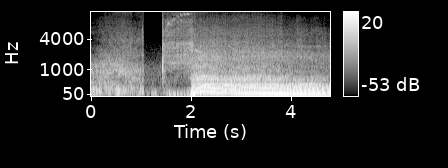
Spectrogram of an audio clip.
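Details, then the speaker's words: McLaren being readied for an emissions test, restarted during its first full drive after its first hard run: cranks and catches in about two seconds, then settles into a steady, even, deep idle burble with no misses and no smoke; normal start and idle. "No smoke. Yeah, that sounds normal to me, luckily."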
